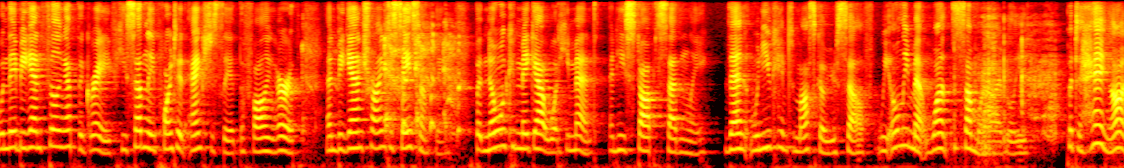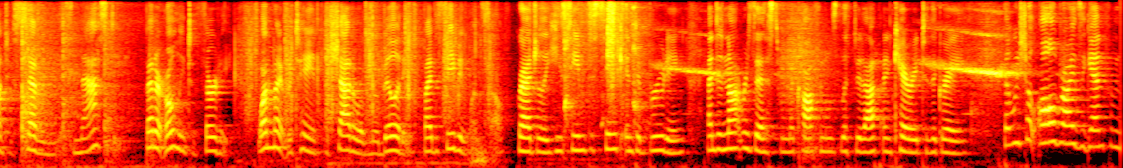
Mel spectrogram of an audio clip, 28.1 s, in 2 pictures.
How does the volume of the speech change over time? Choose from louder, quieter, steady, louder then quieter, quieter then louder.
steady.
